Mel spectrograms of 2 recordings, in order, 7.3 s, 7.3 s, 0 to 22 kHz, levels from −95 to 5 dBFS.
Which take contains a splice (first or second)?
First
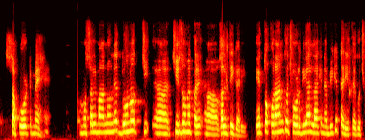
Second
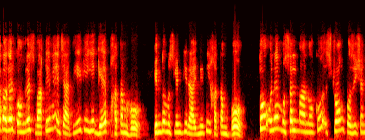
first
